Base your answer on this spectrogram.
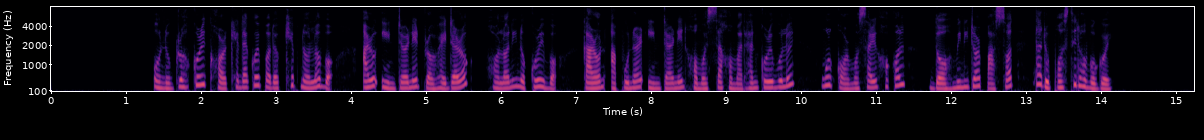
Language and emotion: Assamese, fearful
